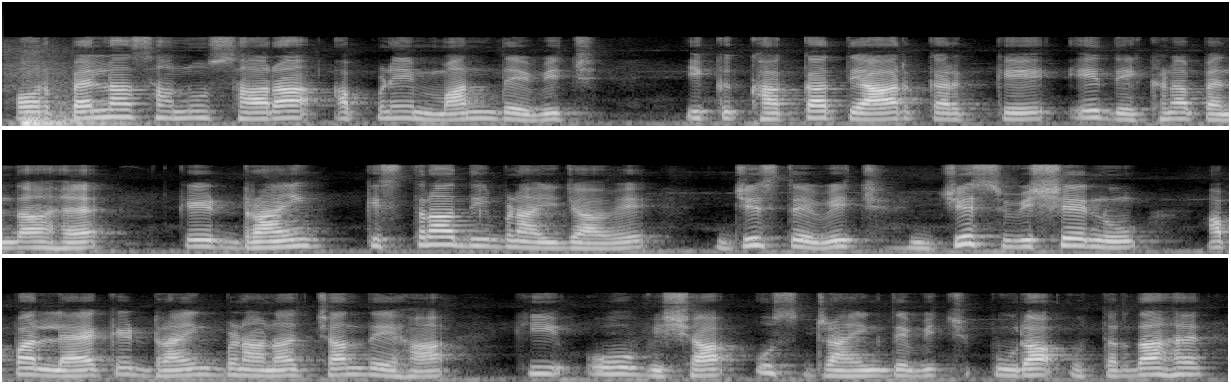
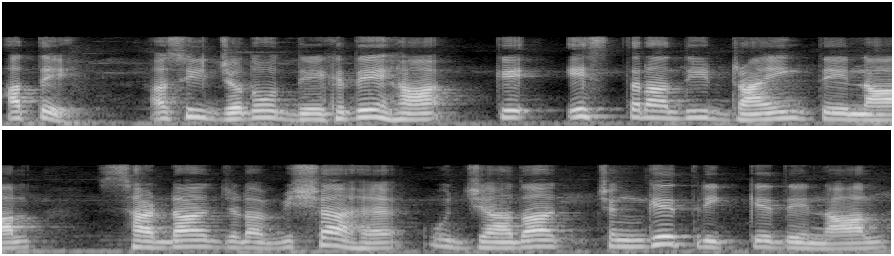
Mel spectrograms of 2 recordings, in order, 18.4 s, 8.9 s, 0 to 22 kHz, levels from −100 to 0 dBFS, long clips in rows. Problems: none marked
